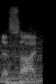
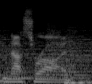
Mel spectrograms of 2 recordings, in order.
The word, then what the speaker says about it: Nasrad: Oh, not Nasad, Nasrad. And maybe they call it Nasir for short, because it's for short it's spelled N-A-S-R.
